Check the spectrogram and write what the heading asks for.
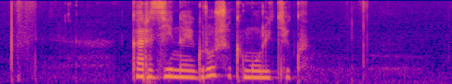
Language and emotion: Russian, neutral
